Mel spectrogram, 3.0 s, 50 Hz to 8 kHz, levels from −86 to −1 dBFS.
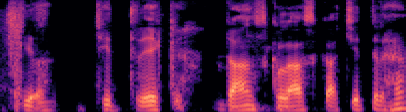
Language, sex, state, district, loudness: Hindi, male, Bihar, East Champaran, -22 LUFS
